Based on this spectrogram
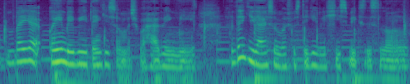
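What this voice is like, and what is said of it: Strained, fading voice. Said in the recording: “I'm so sorry for how I sound. My voice is kind of going.”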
